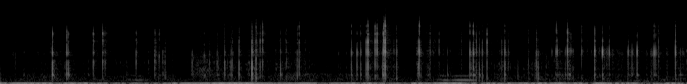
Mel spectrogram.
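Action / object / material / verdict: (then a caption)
scrape / wooden hair brush with plastic rhinestone stickers / wood, plastic / none. Long nails scratch over the colorful plastic rhinestone stickers covering the back of a hand-sized solid wooden paddle brush, held close to the mic. The result is a dense run of quick, bright clicks and crinkly scratches with no ring, over a steady low hum.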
